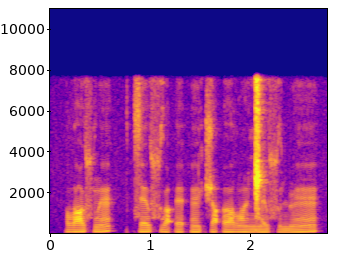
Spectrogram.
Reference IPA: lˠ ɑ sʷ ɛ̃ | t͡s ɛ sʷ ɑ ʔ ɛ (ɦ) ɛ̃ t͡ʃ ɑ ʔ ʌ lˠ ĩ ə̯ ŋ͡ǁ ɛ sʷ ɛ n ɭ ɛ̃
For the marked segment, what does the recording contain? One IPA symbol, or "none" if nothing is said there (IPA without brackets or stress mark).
ʔ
